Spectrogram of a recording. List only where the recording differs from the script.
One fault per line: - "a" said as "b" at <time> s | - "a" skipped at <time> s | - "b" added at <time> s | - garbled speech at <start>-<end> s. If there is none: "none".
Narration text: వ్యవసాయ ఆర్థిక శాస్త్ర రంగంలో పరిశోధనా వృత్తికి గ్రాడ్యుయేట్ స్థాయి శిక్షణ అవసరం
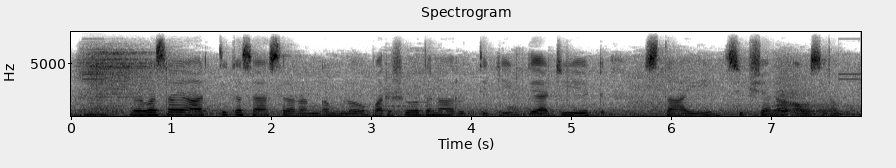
none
